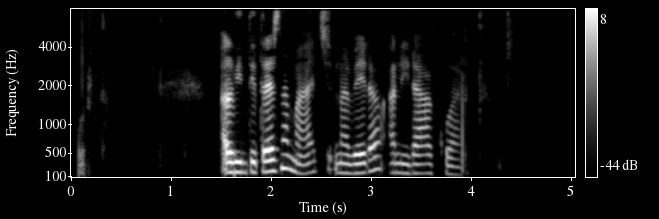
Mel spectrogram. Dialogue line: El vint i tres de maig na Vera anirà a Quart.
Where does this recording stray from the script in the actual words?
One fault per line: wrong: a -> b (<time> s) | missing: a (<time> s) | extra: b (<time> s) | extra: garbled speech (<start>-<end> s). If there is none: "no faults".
no faults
